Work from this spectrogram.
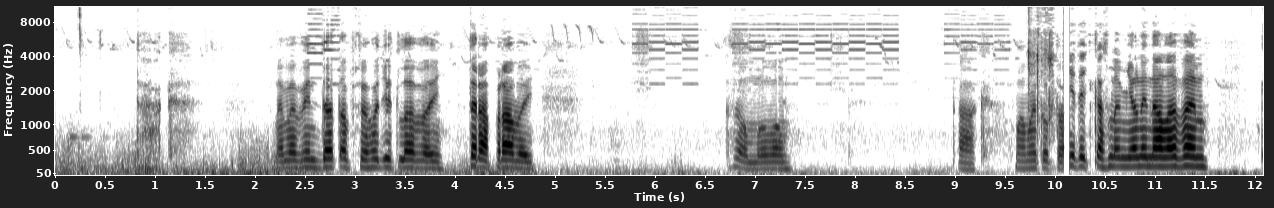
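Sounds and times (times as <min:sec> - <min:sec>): electronic bite alarm beeping: 0:02.4 - 0:03.2, 0:05.7 - 0:09.8.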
